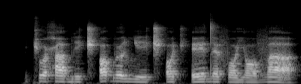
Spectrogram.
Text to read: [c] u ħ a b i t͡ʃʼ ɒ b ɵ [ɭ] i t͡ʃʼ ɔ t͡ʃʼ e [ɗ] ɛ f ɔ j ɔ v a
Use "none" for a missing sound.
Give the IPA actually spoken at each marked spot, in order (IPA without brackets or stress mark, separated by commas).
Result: c, ʎ, d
